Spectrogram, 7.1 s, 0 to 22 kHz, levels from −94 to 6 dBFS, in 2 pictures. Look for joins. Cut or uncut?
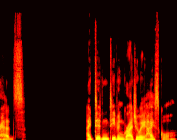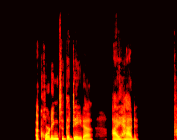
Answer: uncut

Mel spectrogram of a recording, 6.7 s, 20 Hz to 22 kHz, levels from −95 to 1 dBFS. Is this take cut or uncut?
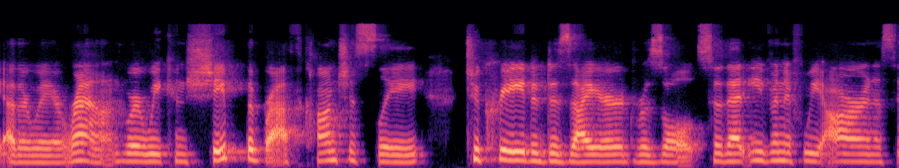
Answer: uncut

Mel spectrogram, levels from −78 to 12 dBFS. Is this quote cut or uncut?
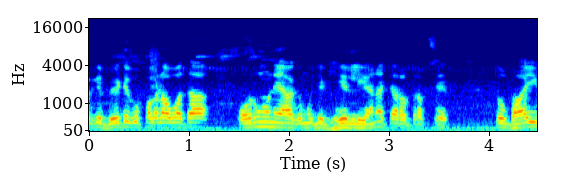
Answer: uncut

